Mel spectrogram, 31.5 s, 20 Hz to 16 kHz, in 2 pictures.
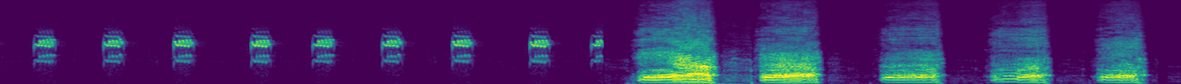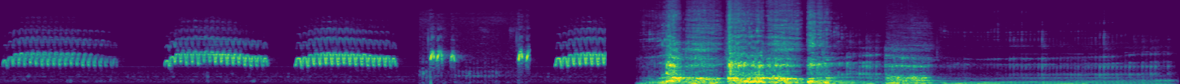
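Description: A woodpecker calling, a short sharp note about twice a second, stopping about 8 s in. It is followed by five loud, rough animal calls about a second and a half apart, then a run of clearer pitched calls. Near the end comes a loud lion roar that fades.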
